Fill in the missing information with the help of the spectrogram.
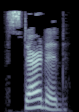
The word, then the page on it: started: British English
